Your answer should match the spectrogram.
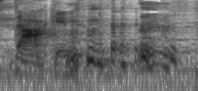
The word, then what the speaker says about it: Dokken: The rest of the night is probably going to be like, Dokken. – Who the fuck is Dokken? – It's Dokken.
